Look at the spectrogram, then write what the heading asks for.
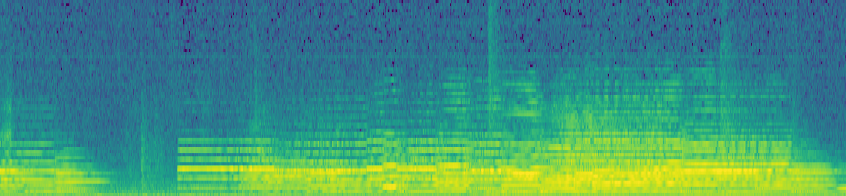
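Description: An oboe plays the first main melody in the seventh variation, a sustained, singing line of held notes, accompanied by soft orchestral harmony underneath, at a steady moderate volume with no voices present.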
